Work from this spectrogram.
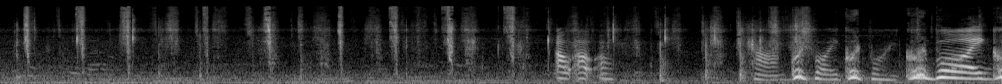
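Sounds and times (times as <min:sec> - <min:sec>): puppy scratching on stone floor: 0:00.1 - 0:08.4.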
